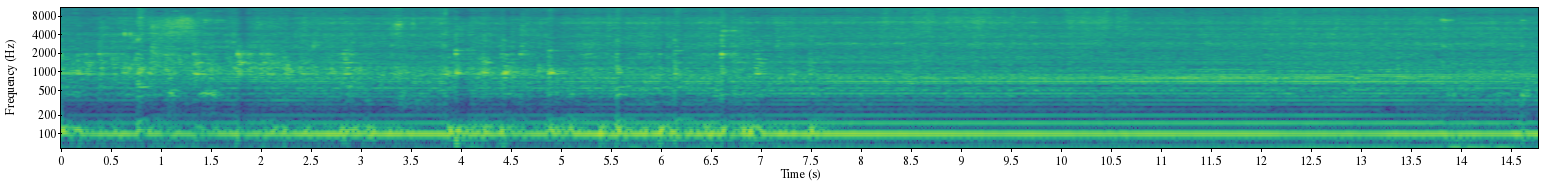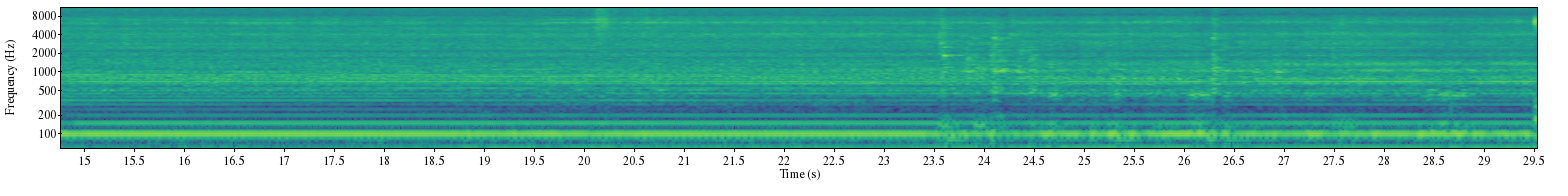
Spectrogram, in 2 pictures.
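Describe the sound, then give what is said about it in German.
A coffee pad machine runs steadily with a loud, low mechanical hum and pump drone, a constant buzzing tone with faint gurgling water sounds throughout, no voices. “Und wir können wieder Kaffeepads hier reinmachen.”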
